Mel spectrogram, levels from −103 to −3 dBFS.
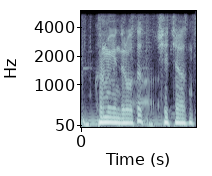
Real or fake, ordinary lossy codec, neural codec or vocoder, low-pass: real; none; none; 5.4 kHz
